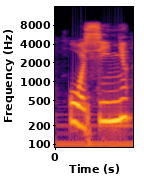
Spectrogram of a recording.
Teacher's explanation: як якщо їх основа закінчується на м'який приголосний звук наприклад Осінь Ми бачимо що закінчується на м'який приголосний нь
